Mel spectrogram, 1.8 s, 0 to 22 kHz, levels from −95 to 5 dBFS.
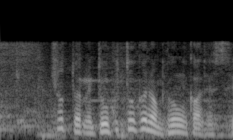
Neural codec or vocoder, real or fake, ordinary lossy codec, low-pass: codec, 16 kHz, 2 kbps, FunCodec, trained on Chinese and English, 25 frames a second; fake; none; 7.2 kHz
